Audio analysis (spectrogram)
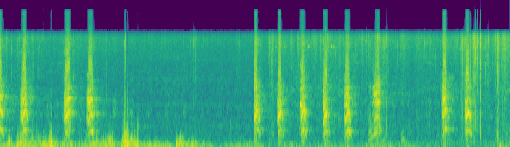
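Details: Spud the pig dog holding a goat at bay, catch and release: quick runs of loud barks, about two a second, with a brief lull midway and low thumping noise early on.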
